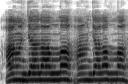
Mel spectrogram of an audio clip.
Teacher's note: Tafhim tebal. Harus ditebalkan lamnya Allah gitu ya.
